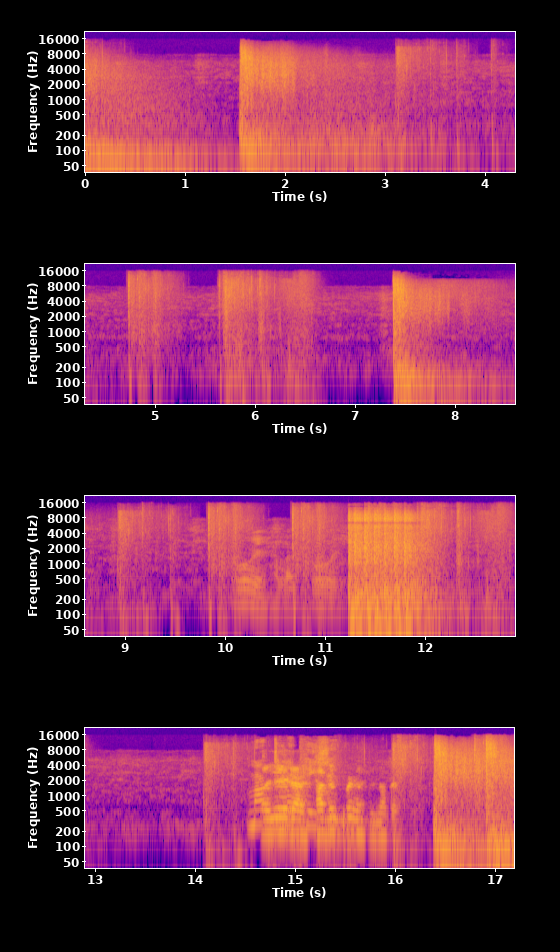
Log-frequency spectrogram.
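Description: Heavy footsteps thud and scrape as a large creature runs, leaps and lands.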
